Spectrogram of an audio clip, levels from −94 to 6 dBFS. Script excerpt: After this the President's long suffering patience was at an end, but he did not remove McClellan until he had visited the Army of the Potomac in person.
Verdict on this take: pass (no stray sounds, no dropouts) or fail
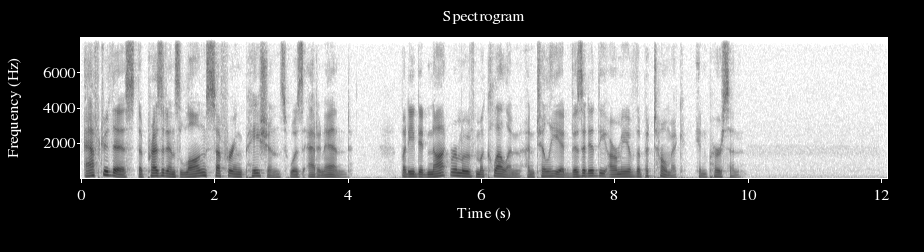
pass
